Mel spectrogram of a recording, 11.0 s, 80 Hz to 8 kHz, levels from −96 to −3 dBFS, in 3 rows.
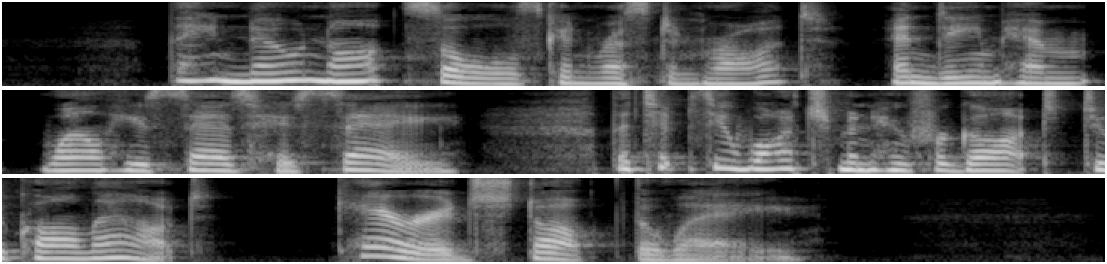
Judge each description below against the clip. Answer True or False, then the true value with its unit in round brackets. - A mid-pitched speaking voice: False (230 Hz)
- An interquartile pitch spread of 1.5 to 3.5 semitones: False (4.1 semitones)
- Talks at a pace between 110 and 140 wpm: True (135 wpm)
